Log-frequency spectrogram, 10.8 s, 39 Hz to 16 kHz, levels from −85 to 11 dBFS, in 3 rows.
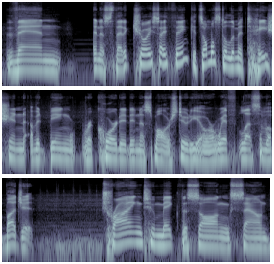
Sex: male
